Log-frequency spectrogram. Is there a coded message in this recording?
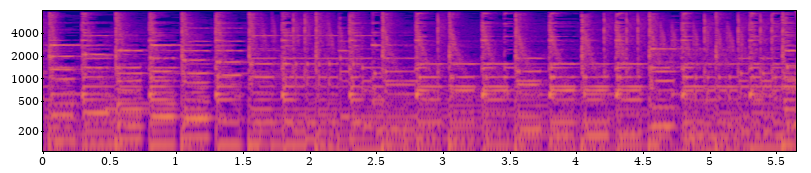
No.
